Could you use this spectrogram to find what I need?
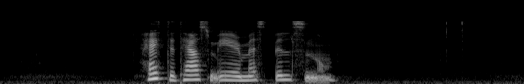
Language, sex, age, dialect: Faroese, female, 36-60, Suðurstreymoy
